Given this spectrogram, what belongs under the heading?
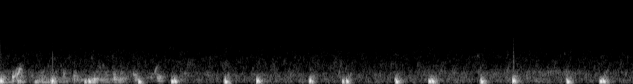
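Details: Normal heartbeat used as a white-noise soothing track for babies, children and adults: steady paired low lub-dub thumps, regular, about 70 beats a minute.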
